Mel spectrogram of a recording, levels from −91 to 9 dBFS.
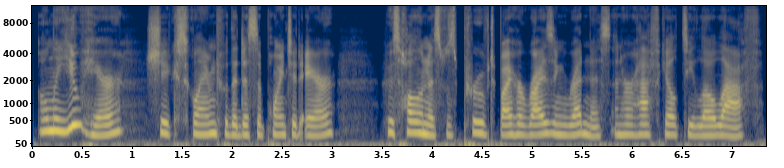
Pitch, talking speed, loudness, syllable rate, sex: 215 Hz, 190 wpm, -18 LUFS, 5.7 syllables/s, female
